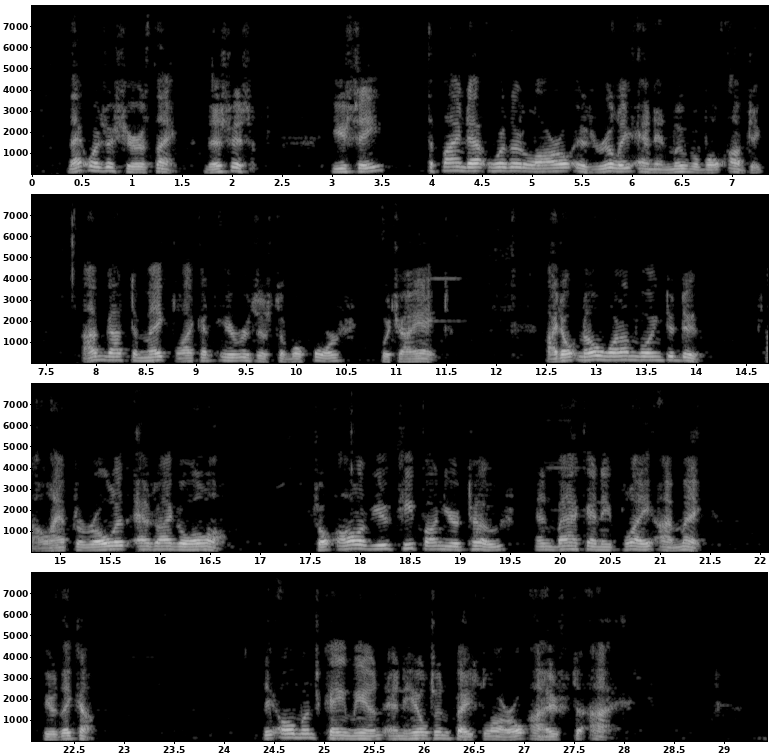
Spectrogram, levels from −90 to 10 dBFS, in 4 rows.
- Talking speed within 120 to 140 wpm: No, average, 155 wpm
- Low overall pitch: No, medium, 145 Hz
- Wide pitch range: No, average, 4.0 semitones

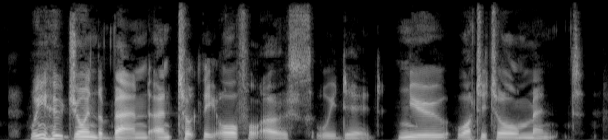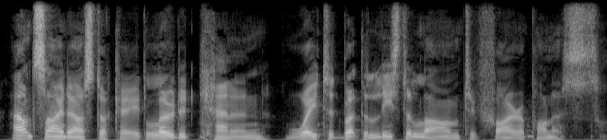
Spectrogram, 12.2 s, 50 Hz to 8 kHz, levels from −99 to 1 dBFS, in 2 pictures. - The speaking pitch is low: Yes, low, 115 Hz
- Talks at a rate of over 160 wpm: No, average, 155 wpm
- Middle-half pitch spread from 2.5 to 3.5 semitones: Yes, average, 3.1 semitones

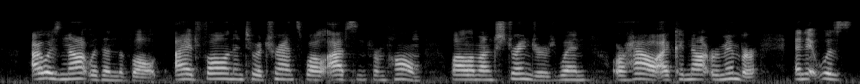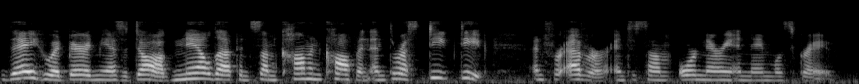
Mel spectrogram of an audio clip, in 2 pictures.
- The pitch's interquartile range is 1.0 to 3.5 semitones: Yes, average, 2.9 semitones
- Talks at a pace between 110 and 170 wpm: No, average, 180 wpm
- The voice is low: No, high, 220 Hz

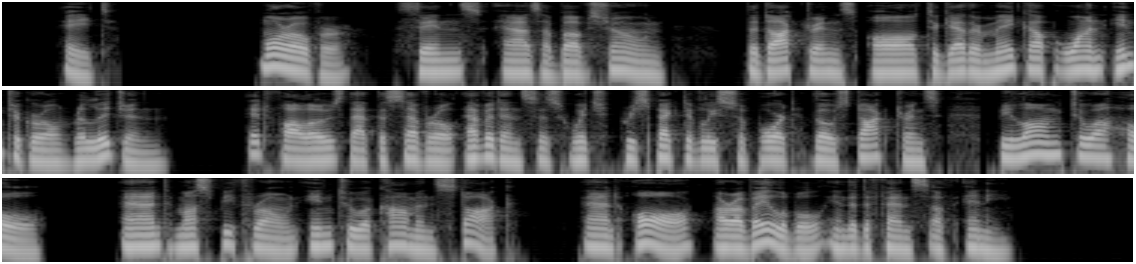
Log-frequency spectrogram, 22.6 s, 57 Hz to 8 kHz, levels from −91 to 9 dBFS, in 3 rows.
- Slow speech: Yes, slow, 125 wpm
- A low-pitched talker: Yes, low, 130 Hz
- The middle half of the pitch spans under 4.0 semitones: Yes, average, 3.1 semitones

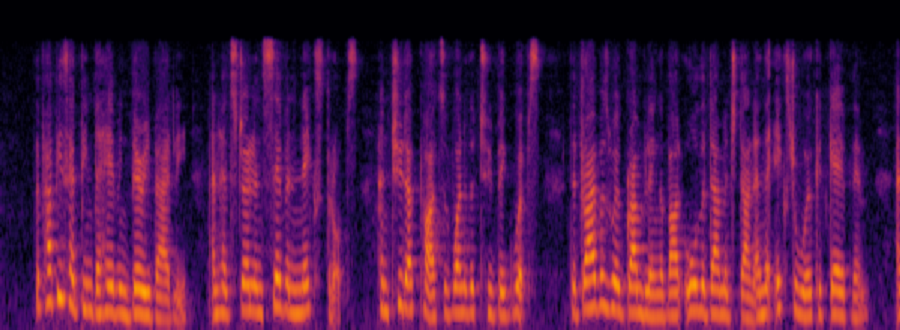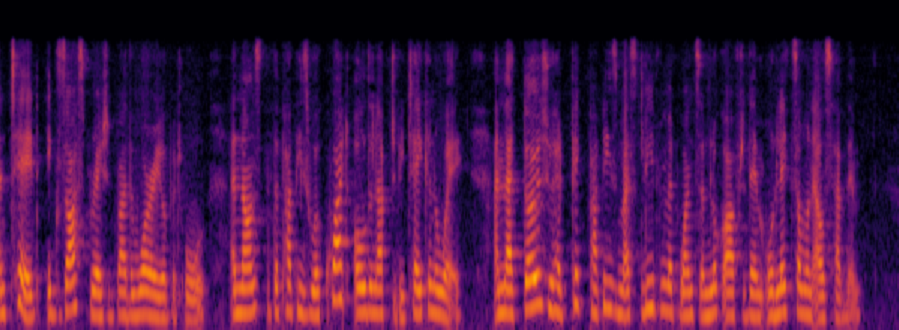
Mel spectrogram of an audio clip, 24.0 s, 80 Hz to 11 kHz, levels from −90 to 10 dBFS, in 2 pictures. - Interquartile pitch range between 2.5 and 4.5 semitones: Yes, average, 2.9 semitones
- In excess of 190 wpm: Yes, fast, 205 wpm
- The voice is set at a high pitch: Yes, high, 200 Hz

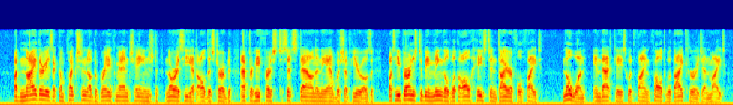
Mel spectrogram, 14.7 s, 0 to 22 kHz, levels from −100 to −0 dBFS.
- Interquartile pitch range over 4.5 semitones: No, average, 3.1 semitones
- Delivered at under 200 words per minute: No, fast, 205 wpm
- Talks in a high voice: No, low, 115 Hz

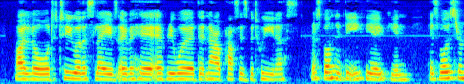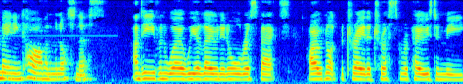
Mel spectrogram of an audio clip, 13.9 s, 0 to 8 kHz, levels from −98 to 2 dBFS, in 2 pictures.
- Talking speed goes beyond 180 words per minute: No, average, 170 wpm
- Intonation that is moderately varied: No, narrow, 1.2 semitones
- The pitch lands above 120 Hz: Yes, high, 190 Hz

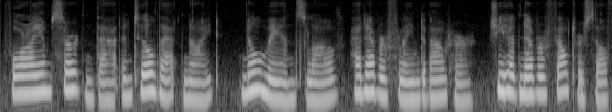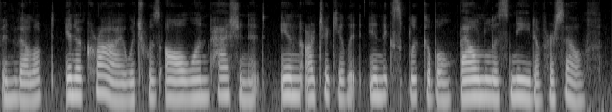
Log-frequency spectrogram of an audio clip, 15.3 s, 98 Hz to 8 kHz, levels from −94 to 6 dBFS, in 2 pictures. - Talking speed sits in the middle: Yes, average, 145 wpm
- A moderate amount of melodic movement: Yes, average, 3.0 semitones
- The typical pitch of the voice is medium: Yes, medium, 175 Hz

